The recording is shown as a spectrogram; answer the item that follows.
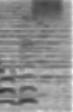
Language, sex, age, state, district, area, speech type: Nepali, female, 30-45, West Bengal, Darjeeling, rural, spontaneous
